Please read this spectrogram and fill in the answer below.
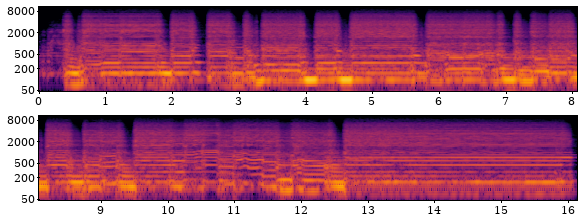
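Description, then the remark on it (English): A heavily distorted electric guitar, played through a Dracarys pedal with a Mimiq doubler effect, plays loud rhythmic chugging riffs with short stops and palm-muted bursts, ending on a sustained ringing chord. “Let's run the Dracarys without it. with the Mimiq.”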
